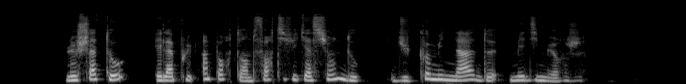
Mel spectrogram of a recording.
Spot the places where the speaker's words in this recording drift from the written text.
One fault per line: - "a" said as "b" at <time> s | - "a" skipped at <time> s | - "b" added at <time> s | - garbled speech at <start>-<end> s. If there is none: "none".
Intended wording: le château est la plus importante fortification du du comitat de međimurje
- "du" skipped at 4.2 s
